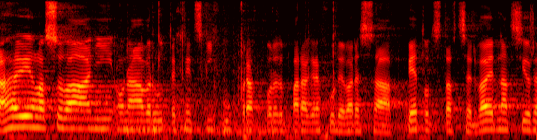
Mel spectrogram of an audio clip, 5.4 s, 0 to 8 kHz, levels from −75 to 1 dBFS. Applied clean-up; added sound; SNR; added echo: none; Vehicle + Crushing; 17 dB; none.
